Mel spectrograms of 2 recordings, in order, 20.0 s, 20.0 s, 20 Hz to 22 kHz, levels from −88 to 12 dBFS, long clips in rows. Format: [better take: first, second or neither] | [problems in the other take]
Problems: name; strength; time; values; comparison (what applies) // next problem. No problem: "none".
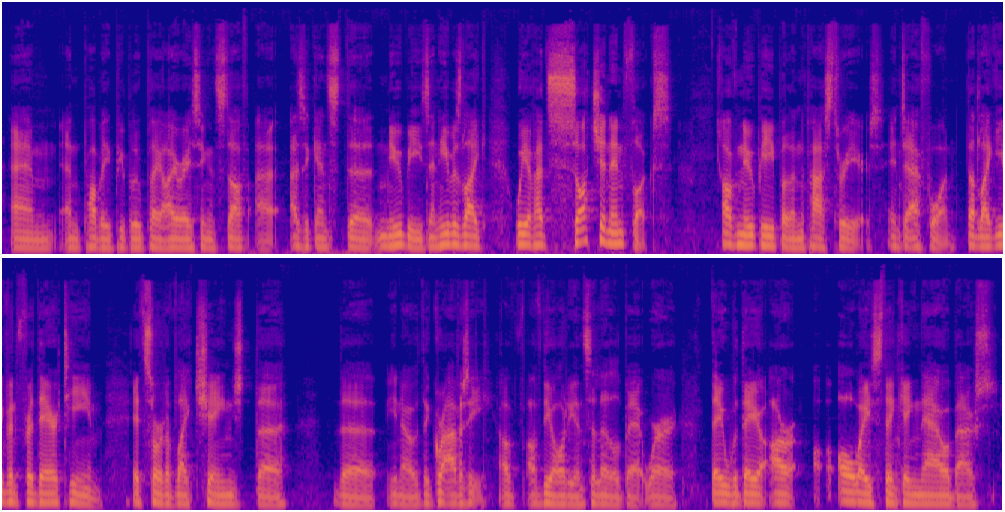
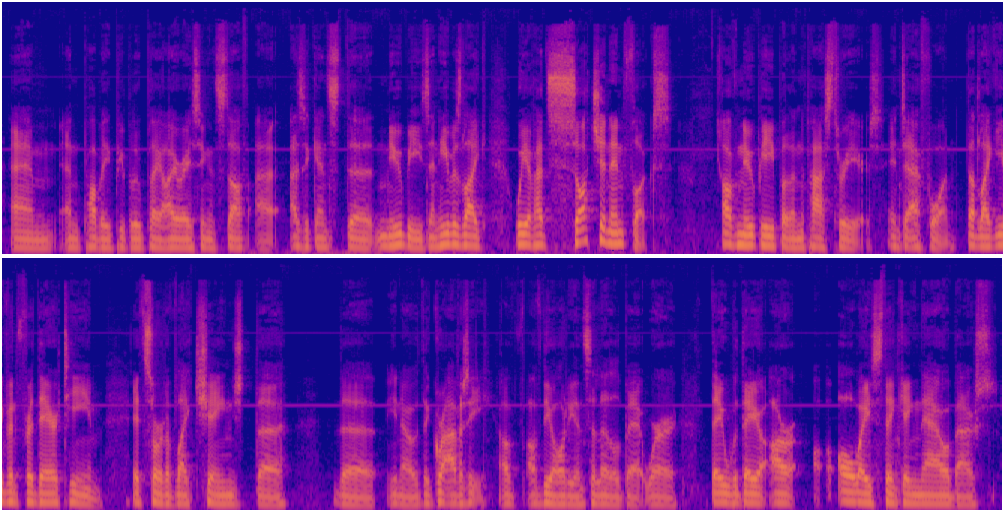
first | high-pitched whine; faint; throughout; 2.5 kHz, 35 dB below the speech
